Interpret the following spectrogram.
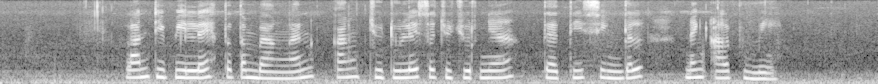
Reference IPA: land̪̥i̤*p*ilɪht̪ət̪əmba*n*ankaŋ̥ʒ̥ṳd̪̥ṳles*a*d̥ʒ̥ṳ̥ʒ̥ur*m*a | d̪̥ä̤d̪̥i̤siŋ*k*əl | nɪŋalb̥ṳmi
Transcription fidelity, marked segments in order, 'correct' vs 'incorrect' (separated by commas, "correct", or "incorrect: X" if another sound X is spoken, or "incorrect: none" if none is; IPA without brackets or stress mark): correct, incorrect: ŋ, incorrect: ə, incorrect: ɲ, incorrect: ɡ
